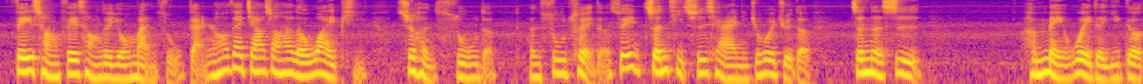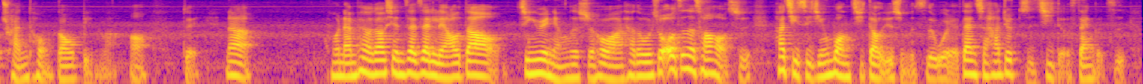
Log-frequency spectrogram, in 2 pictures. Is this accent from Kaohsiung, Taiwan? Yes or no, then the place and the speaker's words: yes; Kaohsiung, Taiwan; 称为高雄人的我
